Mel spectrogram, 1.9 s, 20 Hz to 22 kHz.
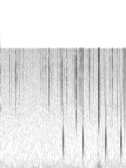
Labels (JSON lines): {"label": "biophony, knock croak", "recorder": "SoundTrap 300"}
